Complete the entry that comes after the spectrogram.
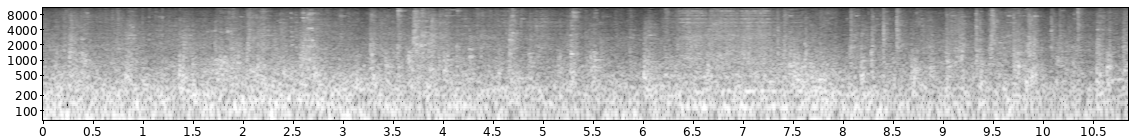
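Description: Covered hopper cars of a freight train rolling past close by: steel wheels clacking over the rail joints in a steady, continuous rumble with frequent sharp clicks.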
